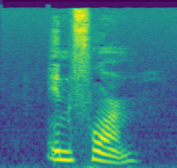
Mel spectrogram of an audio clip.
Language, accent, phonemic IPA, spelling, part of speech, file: English, US, /ɪnˈfɔɹm/, inform, verb / adjective, En-us-inform.ogg
- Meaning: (verb) 1. To instruct, train (usually in matters of knowledge) 2. To communicate knowledge to 3. To impart information or knowledge 4. To act as an informer; denounce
